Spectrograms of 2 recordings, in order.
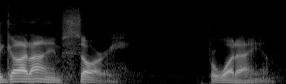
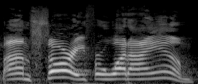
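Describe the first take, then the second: First: Whisper-close plea of a broken sinner; humble prayer. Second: Higher, louder, slow declaration of sorrow; loud confession. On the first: Sinner lifting hands to God, soft and humble. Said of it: "and say". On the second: Preacher voicing the sinner's confession, loud and slow. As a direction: proclaim the confession like a sermon climax. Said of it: "mourn, and weep". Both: Shown as a demonstration.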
